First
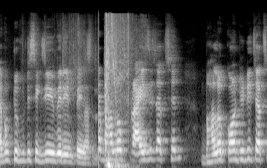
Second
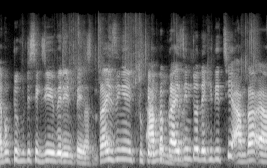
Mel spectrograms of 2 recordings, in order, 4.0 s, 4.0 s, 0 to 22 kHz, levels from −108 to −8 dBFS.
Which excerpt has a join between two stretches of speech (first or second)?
first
